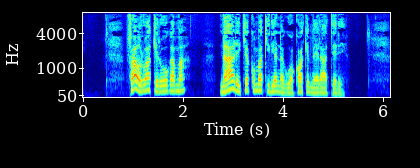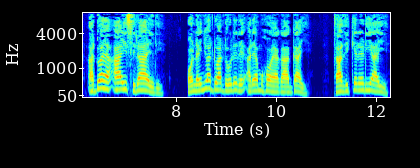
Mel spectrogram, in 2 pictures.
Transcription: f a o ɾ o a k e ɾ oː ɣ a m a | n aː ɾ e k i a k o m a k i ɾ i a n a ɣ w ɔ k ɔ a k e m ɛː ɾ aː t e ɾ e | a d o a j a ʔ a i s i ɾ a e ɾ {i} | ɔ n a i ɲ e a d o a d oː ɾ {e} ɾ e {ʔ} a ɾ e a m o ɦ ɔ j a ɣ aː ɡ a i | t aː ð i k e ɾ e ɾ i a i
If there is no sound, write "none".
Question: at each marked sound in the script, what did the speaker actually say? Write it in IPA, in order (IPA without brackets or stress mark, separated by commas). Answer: i, e, ʔ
